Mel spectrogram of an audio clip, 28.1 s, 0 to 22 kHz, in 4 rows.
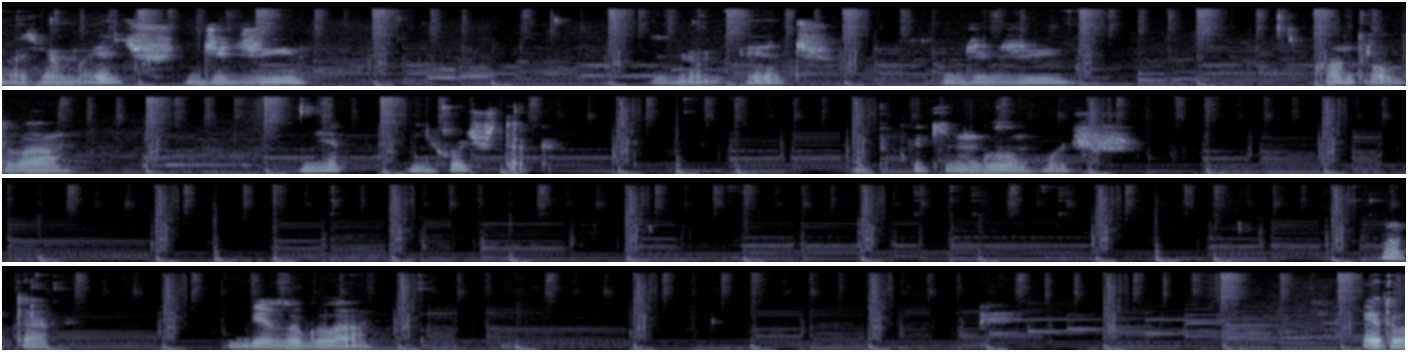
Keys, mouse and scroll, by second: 0.2 middle click, 0.8 g, 2.0-3.5 middle drag, 3.5 alt+click, 3.8 middle click, 4.4 g, 5.7 scroll down 1, 5.8-6.6 middle drag, 6.6 ctrl+2, 7.1-8.4 middle drag, 8.4-9.3 scroll up 2, 9.3-10.3 scroll down 1, 10.3-13.4 drag, 17.6-20.3 drag, 20.3-20.7 middle drag, 20.7-21.5 right drag, 21.5-22.5 middle drag, 22.5 scroll down 1, 23.0 click, 23.4 scroll down 2, 23.6-24.5 middle drag, 24.5 scroll up 3, 25.1 Tab, 25.5-27.2 middle drag, 27.2 Tab, 27.6-28.0 middle drag.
